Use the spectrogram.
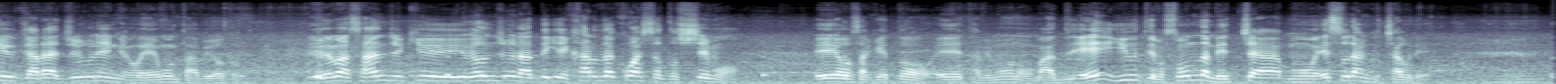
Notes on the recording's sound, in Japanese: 公園で収録してます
